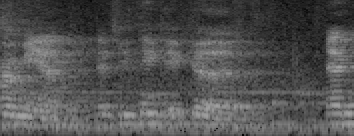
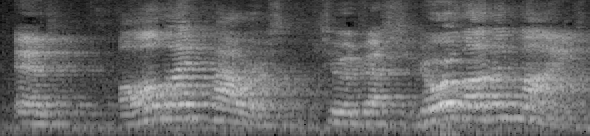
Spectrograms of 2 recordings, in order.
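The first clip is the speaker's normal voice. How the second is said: passionate vow; 4 semitones higher, 8 dB louder than usual. Acted. Lysander vows love for Helena.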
